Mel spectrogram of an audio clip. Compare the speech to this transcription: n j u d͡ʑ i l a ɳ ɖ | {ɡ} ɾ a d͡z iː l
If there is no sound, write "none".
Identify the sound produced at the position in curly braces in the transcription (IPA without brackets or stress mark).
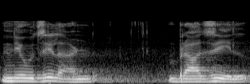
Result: b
